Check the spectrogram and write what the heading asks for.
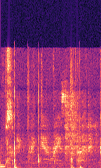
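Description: Faint whispering, with a few soft clicks from hands at work.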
